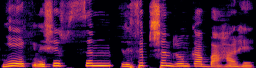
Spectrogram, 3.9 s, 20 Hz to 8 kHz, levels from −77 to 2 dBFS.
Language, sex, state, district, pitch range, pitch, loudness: Hindi, female, Arunachal Pradesh, Lower Dibang Valley, 205-295 Hz, 265 Hz, -13 LUFS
